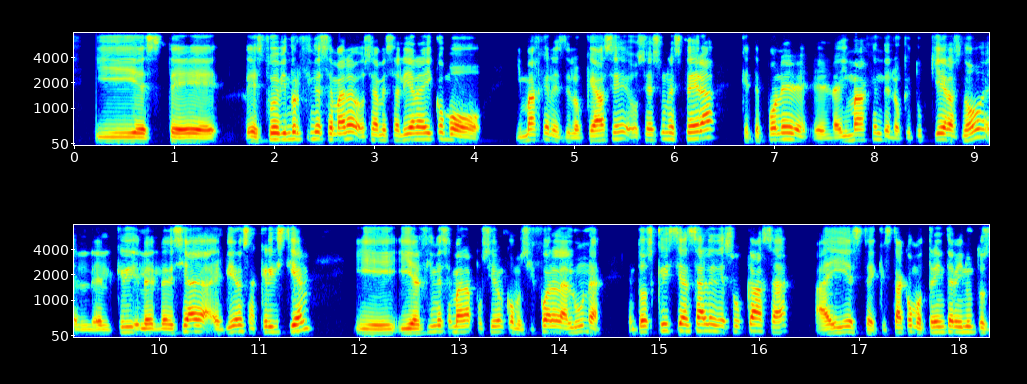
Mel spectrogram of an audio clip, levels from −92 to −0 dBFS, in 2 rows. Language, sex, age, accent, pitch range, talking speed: Spanish, male, 30-49, Mexican, 130-175 Hz, 225 wpm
